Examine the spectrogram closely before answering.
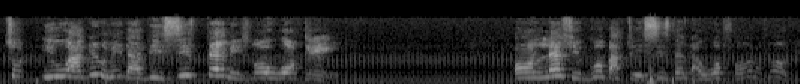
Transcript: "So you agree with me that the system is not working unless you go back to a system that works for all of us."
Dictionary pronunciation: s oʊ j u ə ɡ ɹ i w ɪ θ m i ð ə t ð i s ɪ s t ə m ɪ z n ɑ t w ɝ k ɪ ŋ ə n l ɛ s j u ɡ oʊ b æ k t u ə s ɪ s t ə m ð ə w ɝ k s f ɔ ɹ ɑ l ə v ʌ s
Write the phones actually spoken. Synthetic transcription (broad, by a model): s oʊ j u ə ɡ ɹ i w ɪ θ m i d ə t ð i s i s t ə m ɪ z n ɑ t w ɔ k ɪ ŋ ə n l ɛ s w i ɡ oʊ b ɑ k t u ə s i s t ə m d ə w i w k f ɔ w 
